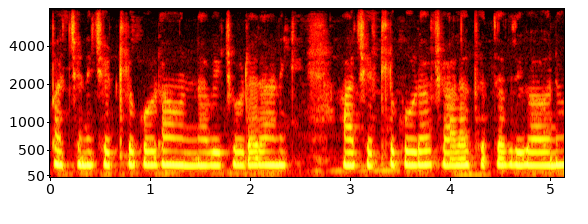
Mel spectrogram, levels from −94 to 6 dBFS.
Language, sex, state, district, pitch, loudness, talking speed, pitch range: Telugu, female, Andhra Pradesh, Chittoor, 235 Hz, -14 LUFS, 115 wpm, 230-245 Hz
